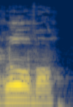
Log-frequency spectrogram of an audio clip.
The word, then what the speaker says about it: Louisville: We were in Louisville.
